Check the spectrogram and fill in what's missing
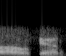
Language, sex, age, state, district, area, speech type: Malayalam, male, 18-30, Kerala, Palakkad, rural, conversation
